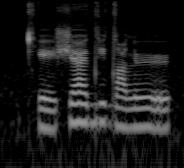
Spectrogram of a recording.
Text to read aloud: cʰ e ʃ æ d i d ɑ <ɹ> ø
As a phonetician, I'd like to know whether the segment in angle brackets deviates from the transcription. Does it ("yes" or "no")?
yes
